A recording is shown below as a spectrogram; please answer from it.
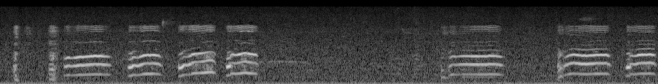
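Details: A newborn monkey named Lori, left alone by an angry mother and hungry for milk, cries loudly with bright, bowed wails in quick clusters. Two quieter pauses separate three bouts of calling.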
